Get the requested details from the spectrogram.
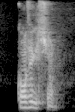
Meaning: convulsion
- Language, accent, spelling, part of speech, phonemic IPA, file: French, France, convulsion, noun, /kɔ̃.vyl.sjɔ̃/, LL-Q150 (fra)-convulsion.wav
